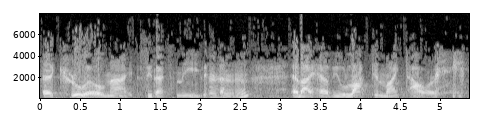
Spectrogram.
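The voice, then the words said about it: Wicked villain voice. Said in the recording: “You sound awfully wicked.”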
